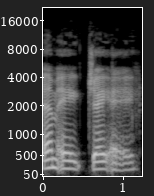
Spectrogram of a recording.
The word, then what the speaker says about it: Maja: They say it Maya, but it's Maja.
